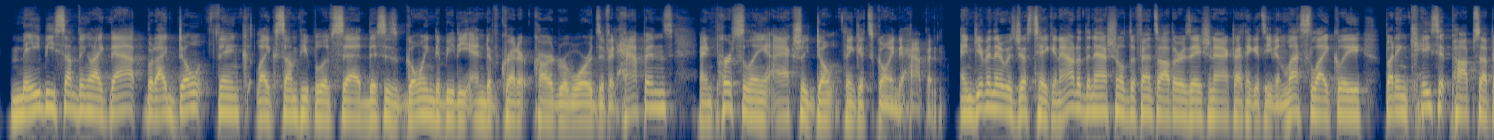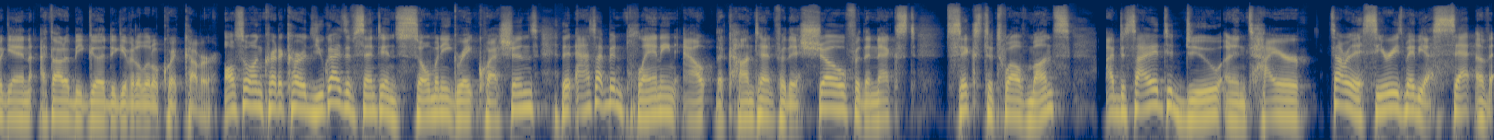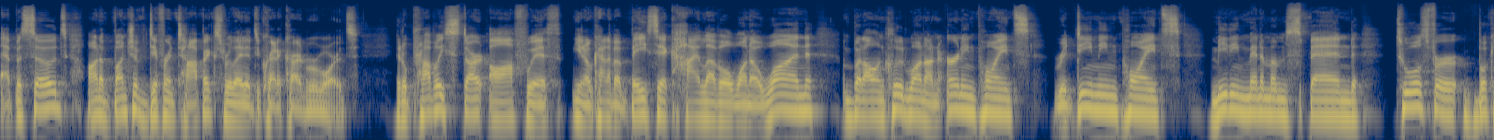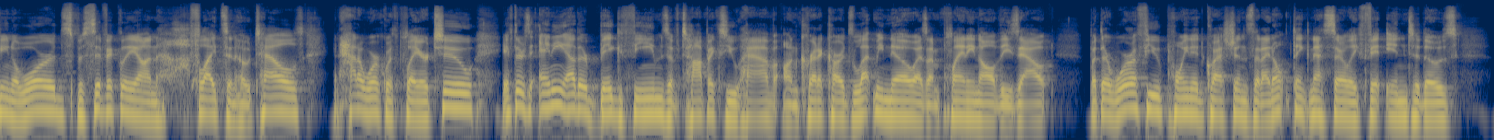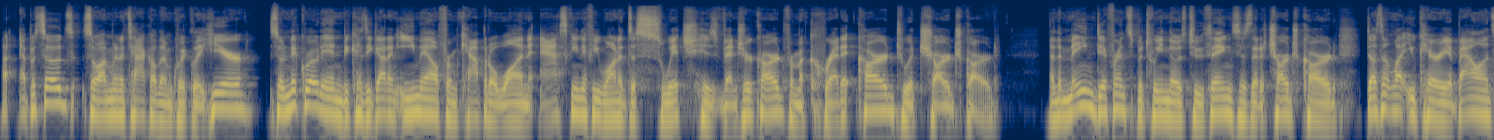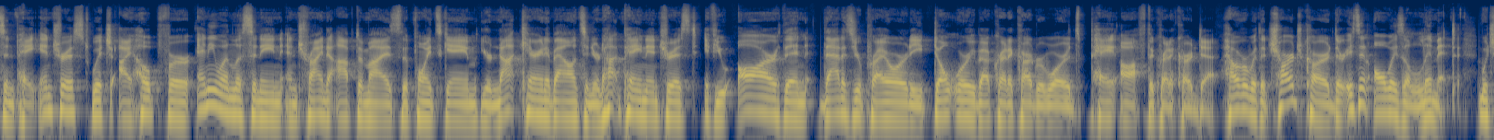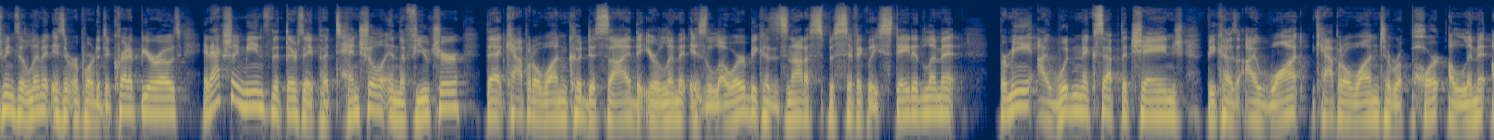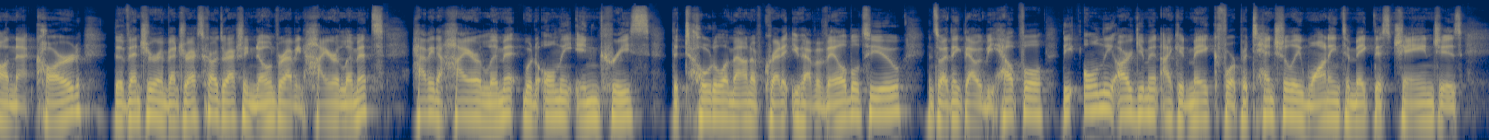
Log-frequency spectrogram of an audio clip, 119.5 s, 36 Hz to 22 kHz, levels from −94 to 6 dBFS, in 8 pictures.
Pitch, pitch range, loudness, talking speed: 115 Hz, 105-130 Hz, -20 LUFS, 220 wpm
